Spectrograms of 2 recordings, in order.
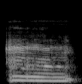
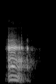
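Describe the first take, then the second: First: The pitch falls and the vowel is long. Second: The pitch falls and the vowel is short. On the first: "we pronounce it down and long" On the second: "this one we pronounce it down but very short"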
